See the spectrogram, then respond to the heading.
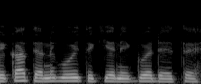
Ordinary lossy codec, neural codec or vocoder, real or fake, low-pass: none; none; real; 7.2 kHz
